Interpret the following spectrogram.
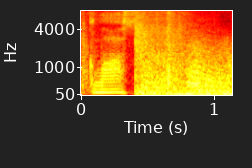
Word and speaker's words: Gloucester: Worcester becomes Wooster, Gloucester becomes Glosster, Leicester becomes Lester, Salisbury becomes Salisbury.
